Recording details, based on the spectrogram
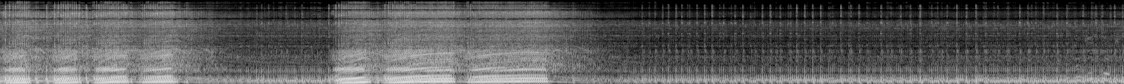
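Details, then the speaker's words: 2004 Ryobi two-stroke hedge trimmer after carburettor clean, new diaphragm, gasket and fuel hoses, engine service and greased blade gearbox; cold start, revs up in sharp bursts then settles to an even steady idle, running cleanly after repair. "and that should run much quieter now"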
